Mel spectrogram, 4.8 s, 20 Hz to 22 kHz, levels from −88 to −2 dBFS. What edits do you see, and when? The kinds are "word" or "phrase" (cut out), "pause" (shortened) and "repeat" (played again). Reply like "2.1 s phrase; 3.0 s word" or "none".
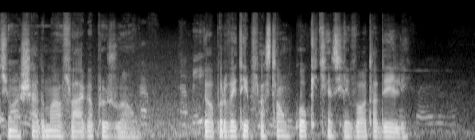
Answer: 2.5 s phrase; 3.1 s phrase; 3.4 s word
